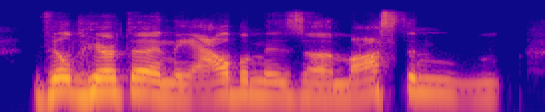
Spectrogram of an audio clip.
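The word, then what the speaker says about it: Vildhjarta: know if i say that name is it phil jaharta uh vildevilled i think it's vildejirta i actually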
